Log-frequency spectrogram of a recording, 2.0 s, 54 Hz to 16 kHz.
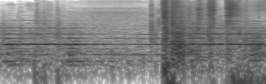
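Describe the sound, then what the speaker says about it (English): A sniper rifle shot in Battlefield 5 cracks out sharply after a quieter stretch of ambient hum, followed by a few fainter impacts and rumbles. "I just shot someone through a tiny little crack"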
